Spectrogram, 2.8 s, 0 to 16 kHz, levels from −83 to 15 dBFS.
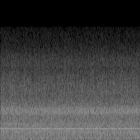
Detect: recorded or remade recorded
